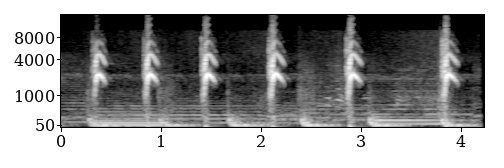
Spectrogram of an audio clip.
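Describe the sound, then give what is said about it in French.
A caller on the phone imitates a marmot's whistle: six sharp, high-pitched chirping whistles repeated at a steady, quick pace, each brief and loud, over a faint low hum. “il faudra nous refaire, vous savez, le sifflement de la marmotte.”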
